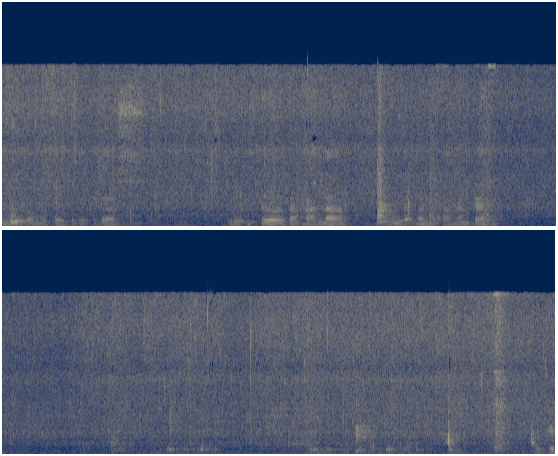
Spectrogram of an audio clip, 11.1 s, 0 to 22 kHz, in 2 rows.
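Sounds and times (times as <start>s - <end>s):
garlic sizzling in butter: 0.0s - 11.0s
wooden spatula scraping a pan: 6.4s - 11.0s.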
